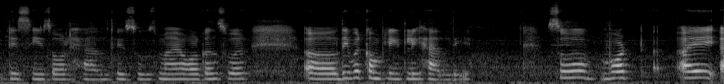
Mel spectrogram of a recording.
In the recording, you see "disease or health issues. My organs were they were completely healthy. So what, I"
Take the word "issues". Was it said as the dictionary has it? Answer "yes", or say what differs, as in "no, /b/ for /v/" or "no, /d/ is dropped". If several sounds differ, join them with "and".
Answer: no, /s/ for /ʃ/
